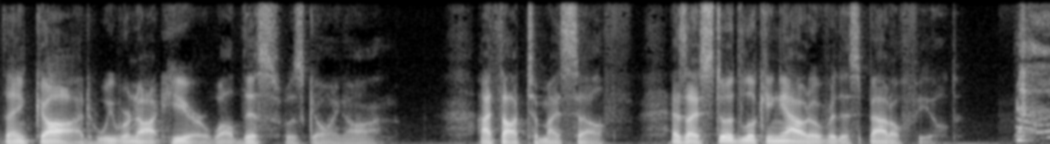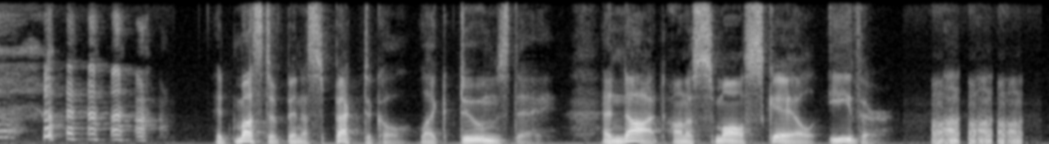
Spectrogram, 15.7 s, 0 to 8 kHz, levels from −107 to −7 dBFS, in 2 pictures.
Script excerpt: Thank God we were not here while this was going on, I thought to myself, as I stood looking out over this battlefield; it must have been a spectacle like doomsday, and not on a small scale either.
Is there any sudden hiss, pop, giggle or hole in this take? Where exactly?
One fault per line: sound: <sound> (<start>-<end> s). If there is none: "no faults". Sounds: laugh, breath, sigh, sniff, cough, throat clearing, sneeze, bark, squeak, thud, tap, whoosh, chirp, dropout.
sound: laugh (7.6-9.1 s)
sound: laugh (14.9-15.5 s)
